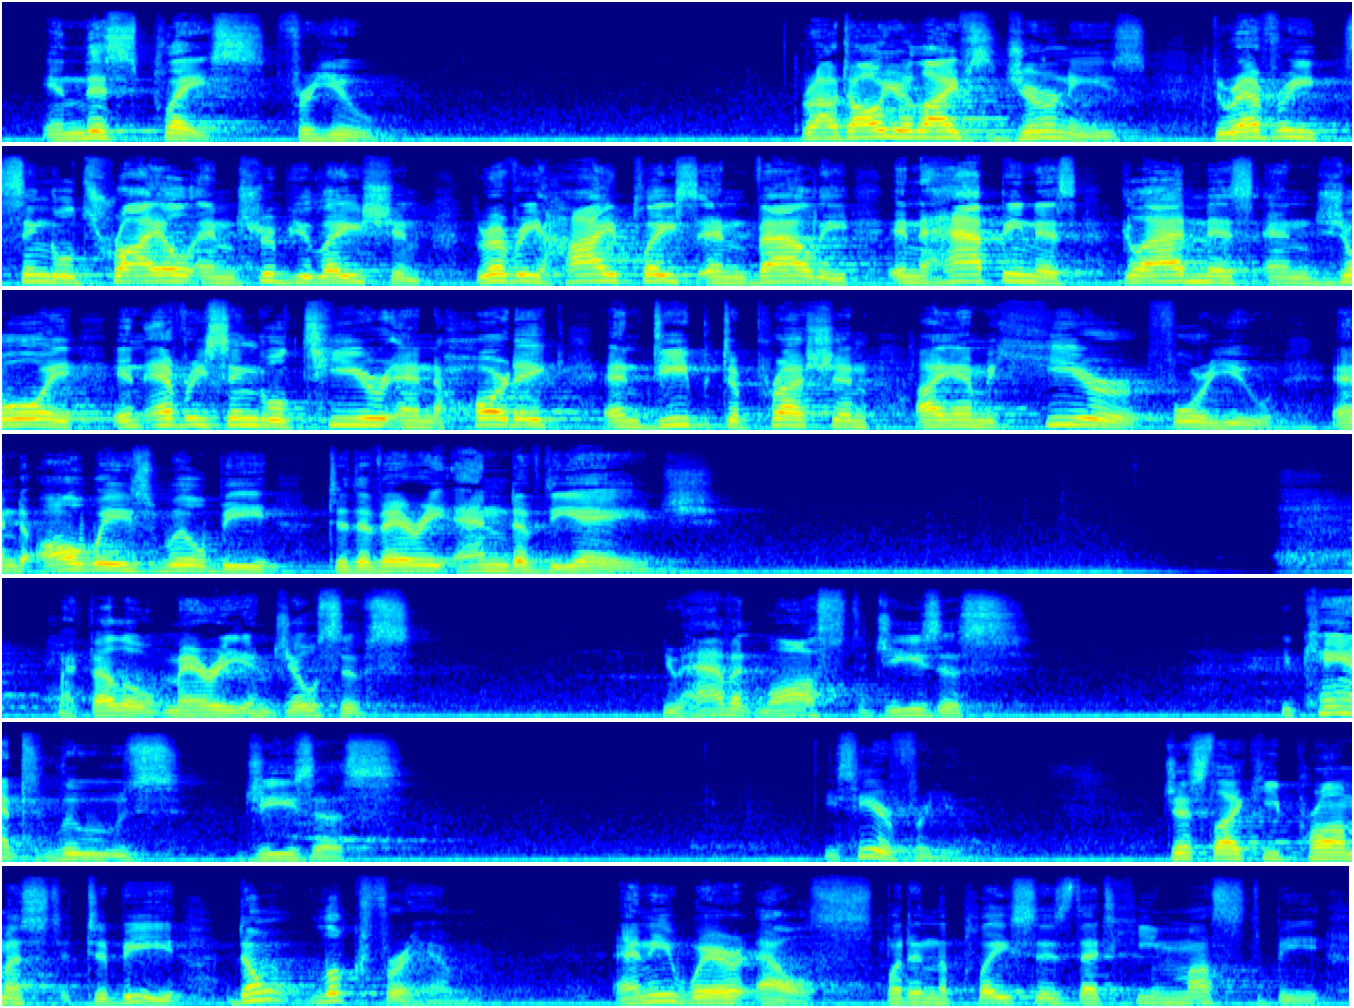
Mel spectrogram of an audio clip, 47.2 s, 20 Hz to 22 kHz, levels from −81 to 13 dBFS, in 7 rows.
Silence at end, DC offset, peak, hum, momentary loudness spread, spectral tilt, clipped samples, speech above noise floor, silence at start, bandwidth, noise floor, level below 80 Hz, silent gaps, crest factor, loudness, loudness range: 0 s; under 0.1%; -6 dBFS; 60 Hz at -50 dBFS; 15 LU; -5 dB/octave; under 0.1%; 44 dB; 0 s; 16 kHz; -69 dBFS; -60 dBFS; none; 20 dB; -25 LUFS; 11 LU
